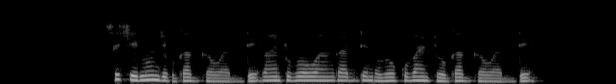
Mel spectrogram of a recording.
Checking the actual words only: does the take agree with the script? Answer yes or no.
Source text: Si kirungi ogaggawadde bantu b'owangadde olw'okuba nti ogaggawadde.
yes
